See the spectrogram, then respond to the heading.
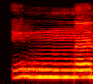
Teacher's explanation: ان میں نون مشدد پہ غنہ ہے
